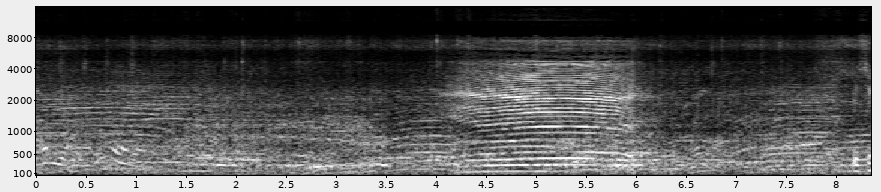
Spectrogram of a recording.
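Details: Cattle at Ambarketawang, Sleman, letting out one sustained, harmonic-rich moo of about two seconds midway, over steady crowd murmur and background noise.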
